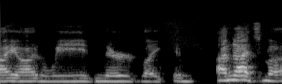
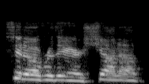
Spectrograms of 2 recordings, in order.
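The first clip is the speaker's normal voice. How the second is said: louder, higher imitation of a curt command; mock police order; 4 semitones higher, 6 dB louder than usual. Orange County officer to a detainee, mock stern order. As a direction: order a suspect around, retold.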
